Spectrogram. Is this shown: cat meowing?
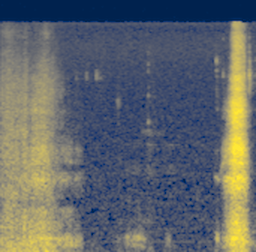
no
